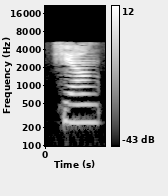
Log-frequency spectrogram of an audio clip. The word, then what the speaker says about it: 香: The tongue is held in a tight E position. Listen. 香、香、香。 Try repeating it, spreading your lips wide in a tight grin as you start the syllable.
